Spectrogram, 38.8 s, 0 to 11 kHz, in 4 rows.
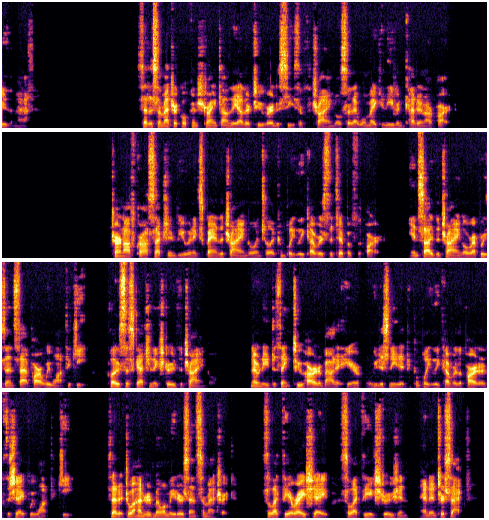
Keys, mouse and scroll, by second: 0.0-0.6 typing, 2.0 click, 2.5 click, 3.6 click, 5.4 ctrl+click, 7.8 click, 10.8 click, 13.5 click, 14.0 scroll up 1, 14.5 click, 15.9-17.8 drag, 21.7 click, 26.1 click, 28.3 1, 28.7 0, 31.6 click, 33.4 click, 34.7 scroll down 2, 34.8 click, 37.2 click, 37.8 ctrl+click.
